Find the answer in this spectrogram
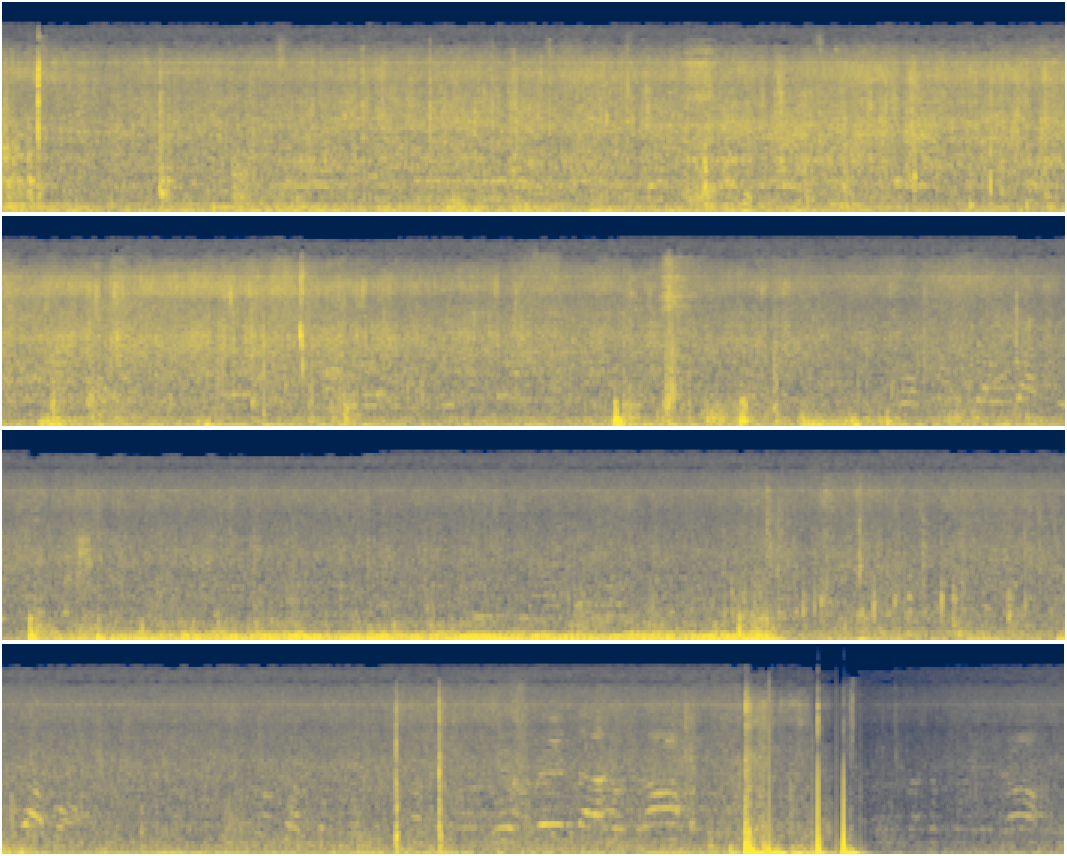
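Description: Chairlift ride heard from a helmet camera: a steady running noise with scattered clicks, a low rumble for a few seconds in the middle, and a few loud clunks shortly before the end.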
